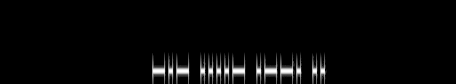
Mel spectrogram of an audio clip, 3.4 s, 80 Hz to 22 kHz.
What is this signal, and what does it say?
Morse code, heard as a keyed tone, about 40 wpm, 700 Hz. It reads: K4PI
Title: Easy Call Signs Repeated 2x - 40wpm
